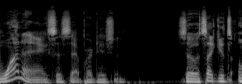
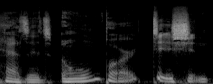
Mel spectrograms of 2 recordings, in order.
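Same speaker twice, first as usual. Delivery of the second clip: slow, drawn-out boast; proud announcement; slower than usual. Real, not acted. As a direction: stretch out each word for effect. Showing off the computer's special feature.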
